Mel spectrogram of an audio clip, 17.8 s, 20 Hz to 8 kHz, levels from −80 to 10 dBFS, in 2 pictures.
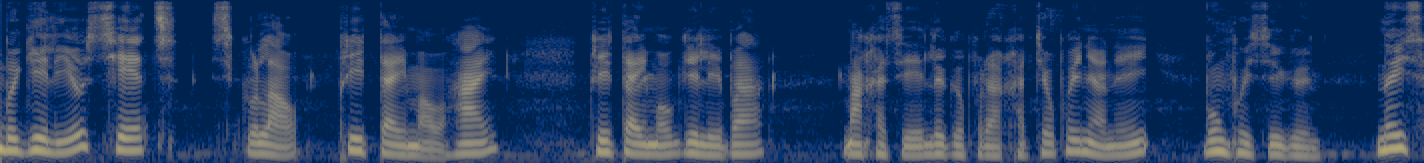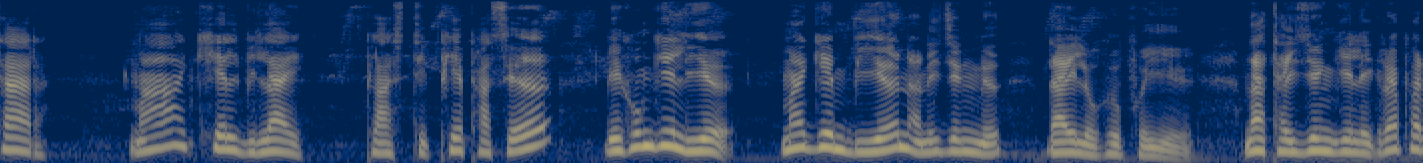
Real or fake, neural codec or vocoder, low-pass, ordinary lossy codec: real; none; none; none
